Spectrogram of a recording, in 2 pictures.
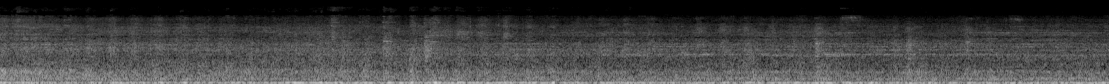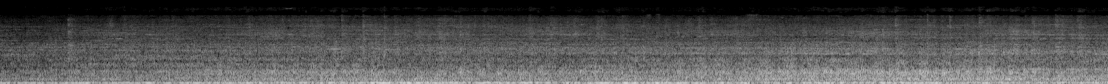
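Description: Norfolk Southern freight train passing, its wheels rumbling steadily with a clickety-clack over the rail joints, growing somewhat louder in the second half.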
